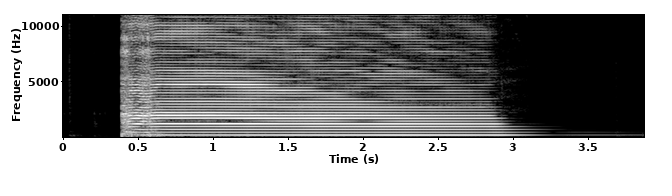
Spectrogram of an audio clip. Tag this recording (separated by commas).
Music, Musical instrument, Bowed string instrument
